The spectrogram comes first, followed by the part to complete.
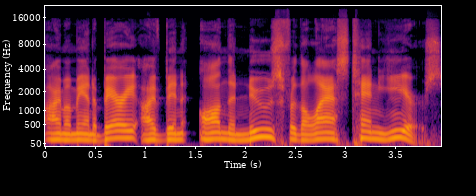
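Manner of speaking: ordinary talk, nothing marked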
